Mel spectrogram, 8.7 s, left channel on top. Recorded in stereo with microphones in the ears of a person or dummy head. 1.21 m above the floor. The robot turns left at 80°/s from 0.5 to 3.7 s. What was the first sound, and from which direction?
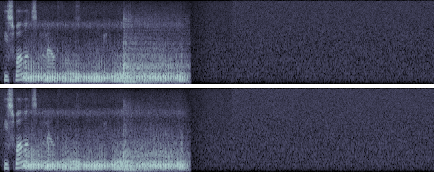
A man speaking, 170° right.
